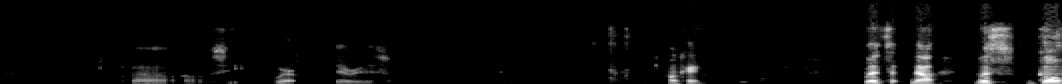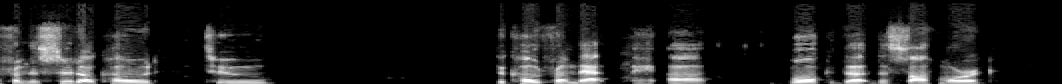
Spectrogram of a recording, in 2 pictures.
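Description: A man speaks calmly and close to a computer microphone.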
